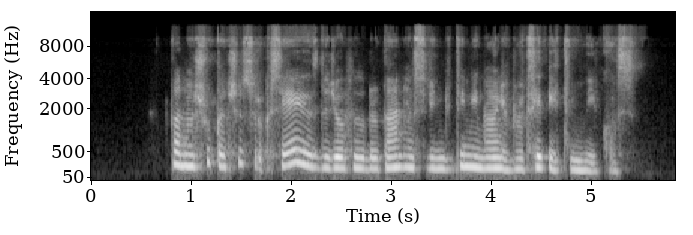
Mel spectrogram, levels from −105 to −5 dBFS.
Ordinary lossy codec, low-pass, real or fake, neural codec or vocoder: Opus, 16 kbps; 9.9 kHz; fake; autoencoder, 22.05 kHz, a latent of 192 numbers a frame, VITS, trained on one speaker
